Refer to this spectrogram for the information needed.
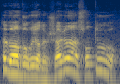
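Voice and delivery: outraged drum major, loud at the outset; angry accusation. Acted. Major threatening the false old comrade, angry and forceful. Major furious at being fooled.

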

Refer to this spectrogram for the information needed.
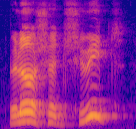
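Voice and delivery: high, loud angry order; enraged yell. A narrator's reading. The brigadier, gripped by the elbow, orders release with an enraged yell. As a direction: yell it with rage. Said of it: "hurla le brigadier avec rage".

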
